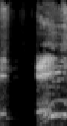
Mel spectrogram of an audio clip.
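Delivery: slow, high-pitched, puzzled tone of voice.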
